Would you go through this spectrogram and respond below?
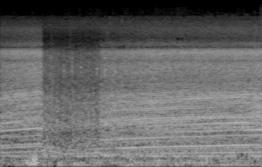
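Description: A car drives along a clean city road in the video game Gangstar Vegas, its engine droning loud and steady with rising revs and a brief dip partway through.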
